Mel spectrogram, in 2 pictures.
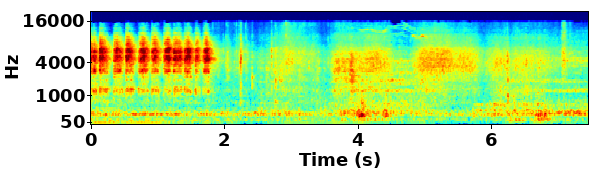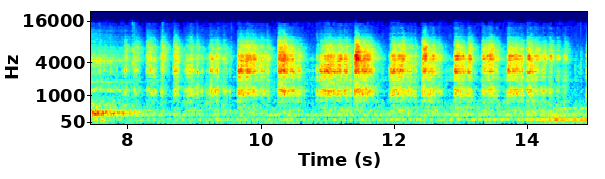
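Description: A marker tip rubs and scratches across a thin paper coloring book page as geometric shapes are colored in. It makes a bright, hissy scratching that starts with dense strokes, then settles into a steady rhythm of short, quick rubs.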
